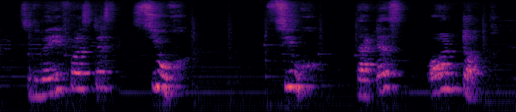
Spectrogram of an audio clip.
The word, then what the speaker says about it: sur: Many people have a misconception that sous or sur is similar or it is pronounced similarly, but no, mind it, it's sur, sur, and it is sous, sous.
